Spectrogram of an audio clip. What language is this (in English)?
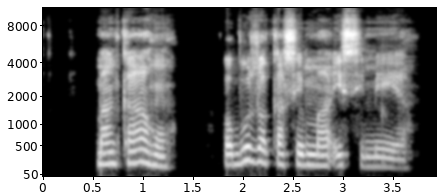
Igbo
